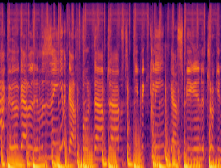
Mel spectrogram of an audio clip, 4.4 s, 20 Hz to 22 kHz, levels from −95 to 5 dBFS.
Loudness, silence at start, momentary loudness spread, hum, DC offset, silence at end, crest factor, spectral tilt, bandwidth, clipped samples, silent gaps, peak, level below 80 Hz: -13 LUFS; 0 s; 2 LU; none; under 0.1%; 0 s; 12 dB; -4.5 dB/octave; over 20 kHz; under 0.1%; none; 0 dBFS; -14 dBFS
